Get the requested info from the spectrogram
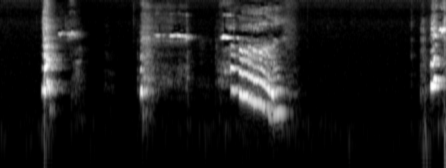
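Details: A white Shiba Inu called Jack, frustrated that his hoof chew won't come out, gives short sharp yips, then a long wavering whine sliding downward, and another abrupt yip at the end, in an otherwise quiet room.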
